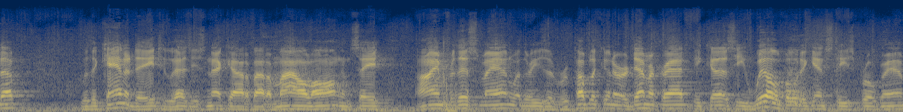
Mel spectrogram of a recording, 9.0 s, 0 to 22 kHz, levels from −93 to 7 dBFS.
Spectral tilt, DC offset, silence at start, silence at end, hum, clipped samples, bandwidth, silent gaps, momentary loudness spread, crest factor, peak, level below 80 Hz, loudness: -5.5 dB/octave; under 0.1%; 0 s; 0 s; none; under 0.1%; 14.5 kHz; none; 8 LU; 16 dB; -4 dBFS; -38 dBFS; -19 LUFS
